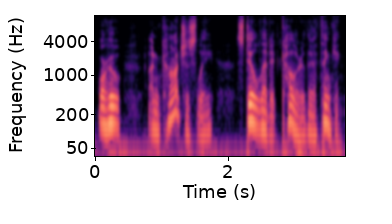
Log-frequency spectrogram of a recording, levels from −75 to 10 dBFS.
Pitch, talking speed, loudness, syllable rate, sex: 115 Hz, 110 wpm, -19 LUFS, 4.8 syllables/s, male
